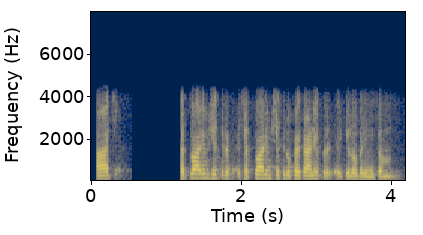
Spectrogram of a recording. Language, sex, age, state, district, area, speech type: Sanskrit, male, 45-60, Kerala, Kasaragod, urban, conversation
